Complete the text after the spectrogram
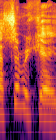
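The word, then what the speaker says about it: Sibbechai: Now here's a third killer, the killer of giants, Sabakiah. How do you want to pronounce it? How do you pronounce that? What is it? Yeah, Sibike. Yeah, you got it. That sounds right to me.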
